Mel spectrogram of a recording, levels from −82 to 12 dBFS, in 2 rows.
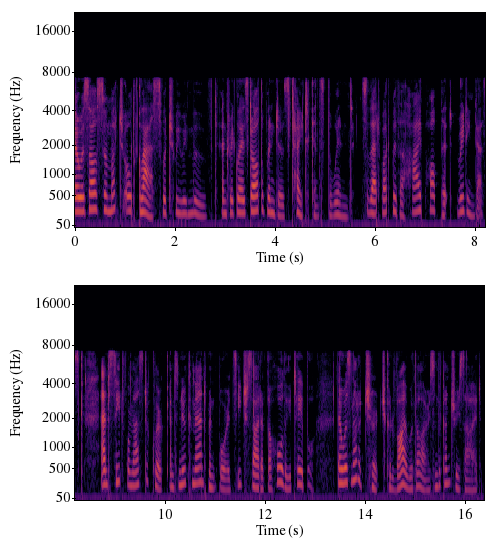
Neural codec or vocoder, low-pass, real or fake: none; 7.2 kHz; real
